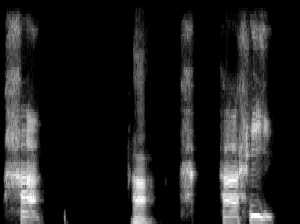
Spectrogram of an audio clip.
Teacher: Ha itu hames ya, keluar nafas ya.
